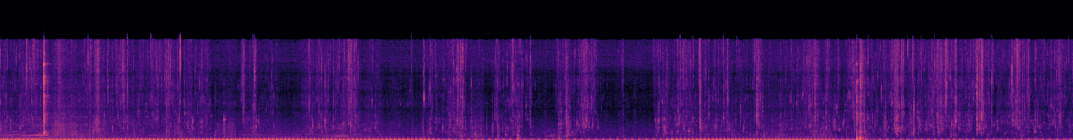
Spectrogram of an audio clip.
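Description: Dark wash liquid sloshing, splashing and dripping in a shallow tray as hands scrub a piston and connecting rod in it. Underneath is a low steady hum that drops away about six seconds in, comes back a few seconds later and stops near the end.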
